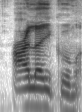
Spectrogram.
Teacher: আইন গলা চেপে আদায় করতে হবে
